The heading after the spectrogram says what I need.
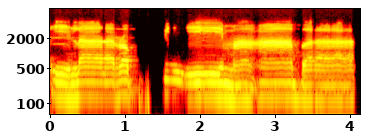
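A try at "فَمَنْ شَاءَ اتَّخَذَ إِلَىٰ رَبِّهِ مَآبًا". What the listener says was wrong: Ulang lagi, za-nya jangan panjang. Faman syaa'a attakhadha ila langsung.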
